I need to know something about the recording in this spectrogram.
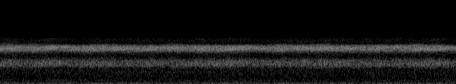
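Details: Steady, dense croaking from numerous wild frogs in a wetland in spring, live recording: a continuous shimmering wall of calls in two stable pitch bands, unchanging throughout.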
